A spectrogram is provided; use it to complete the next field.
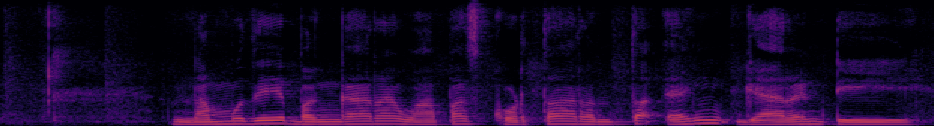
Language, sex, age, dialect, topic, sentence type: Kannada, male, 31-35, Dharwad Kannada, banking, question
